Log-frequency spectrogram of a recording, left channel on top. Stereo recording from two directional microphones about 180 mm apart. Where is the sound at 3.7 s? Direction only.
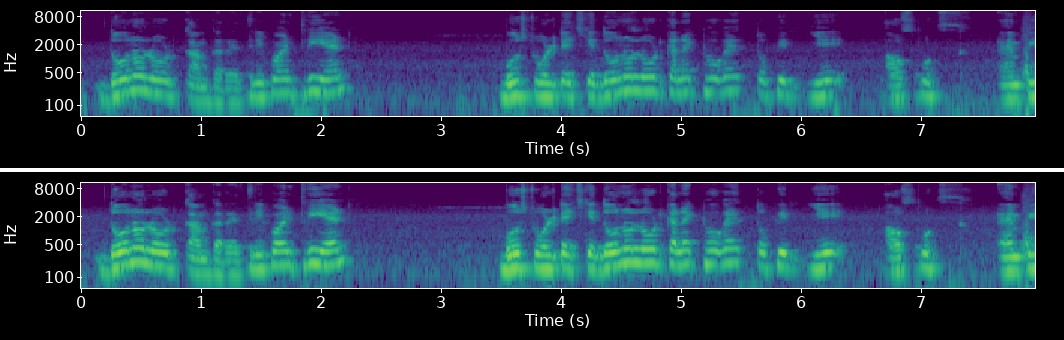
30° right (ahead or behind).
